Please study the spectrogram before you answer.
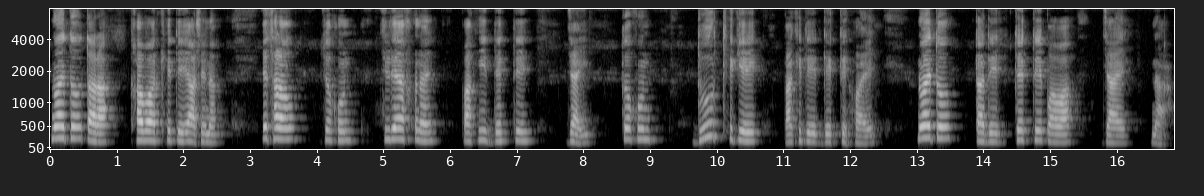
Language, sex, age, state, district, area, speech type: Bengali, male, 45-60, West Bengal, Dakshin Dinajpur, urban, spontaneous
